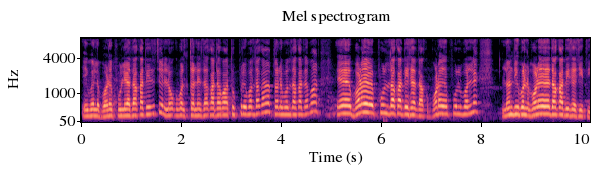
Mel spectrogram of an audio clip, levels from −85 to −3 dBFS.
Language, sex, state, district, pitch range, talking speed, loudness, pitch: Halbi, male, Chhattisgarh, Bastar, 185-230 Hz, 210 wpm, -20 LUFS, 210 Hz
